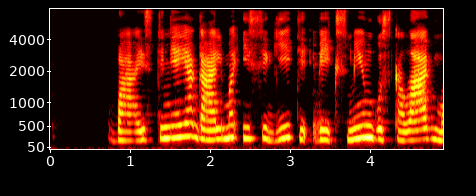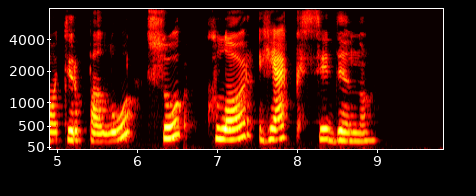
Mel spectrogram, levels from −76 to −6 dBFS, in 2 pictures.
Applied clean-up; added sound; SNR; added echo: neural mask model DeepFilterNet 3.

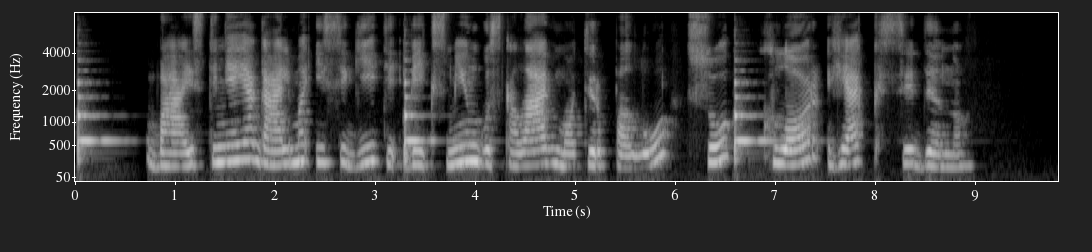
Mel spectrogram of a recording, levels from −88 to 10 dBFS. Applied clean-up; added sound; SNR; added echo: neural mask model RNNoise.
